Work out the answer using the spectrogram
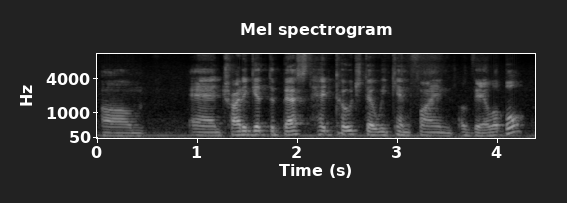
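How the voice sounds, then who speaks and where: A man from New York City, a former team general manager and agent, talking as a guest in a relaxed, meandering way with the odd chuckle. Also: medium pitch, moderate pace, slight background noise. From New York City, USA. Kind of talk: casual interview conversation.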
